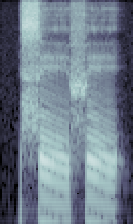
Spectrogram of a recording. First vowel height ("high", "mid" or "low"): mid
